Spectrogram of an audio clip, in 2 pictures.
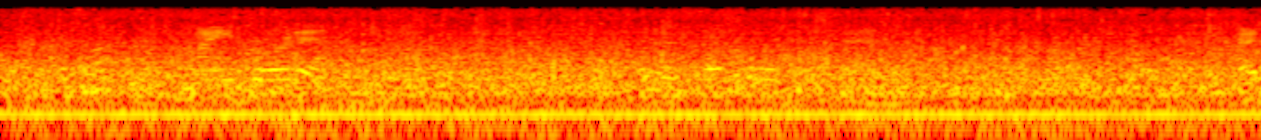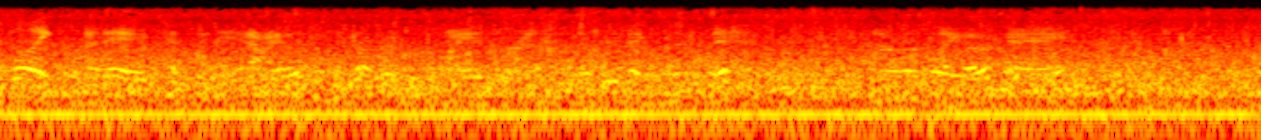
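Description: Young women talk and laugh softly nearby.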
